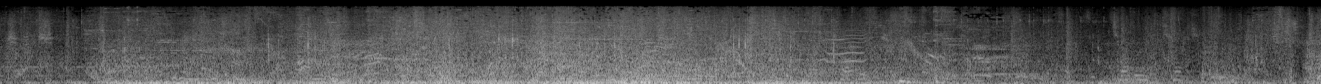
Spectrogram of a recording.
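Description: Spell effects burst and crackle during a fight in a video game.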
